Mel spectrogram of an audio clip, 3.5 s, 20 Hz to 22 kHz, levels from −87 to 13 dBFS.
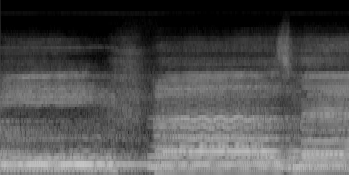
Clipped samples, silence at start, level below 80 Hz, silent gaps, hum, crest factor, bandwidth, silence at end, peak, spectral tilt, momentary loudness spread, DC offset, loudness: under 0.1%; 0 s; -56 dBFS; none; none; 12 dB; 9.6 kHz; 0 s; -6 dBFS; -6.5 dB/octave; 6 LU; under 0.1%; -17 LUFS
